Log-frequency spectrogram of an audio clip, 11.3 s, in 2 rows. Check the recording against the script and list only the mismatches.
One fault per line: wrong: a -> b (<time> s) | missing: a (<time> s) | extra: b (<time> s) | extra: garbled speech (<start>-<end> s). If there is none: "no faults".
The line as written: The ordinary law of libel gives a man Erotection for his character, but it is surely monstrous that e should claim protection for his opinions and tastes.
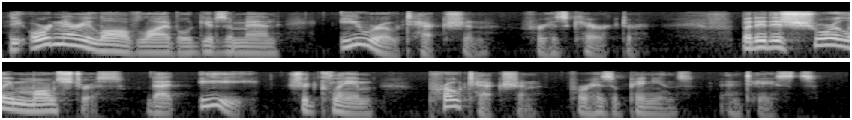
no faults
